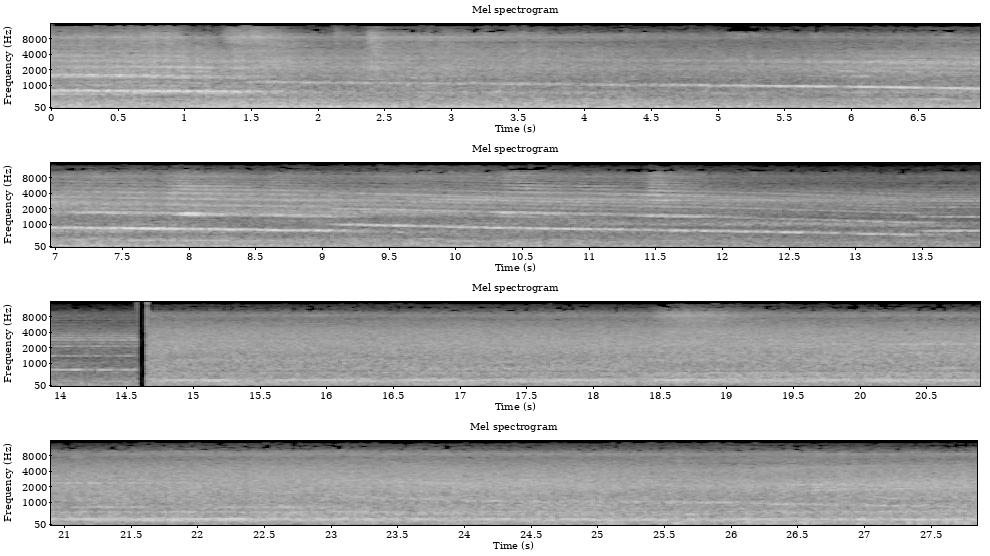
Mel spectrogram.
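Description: CPTM suburban electric multiple-unit train running close by over a rumble of wheels on rail, its motors whining in several glides that fall in pitch. After a sudden cut about halfway through, a steady low hum of an electric train with the same track noise beneath it.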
